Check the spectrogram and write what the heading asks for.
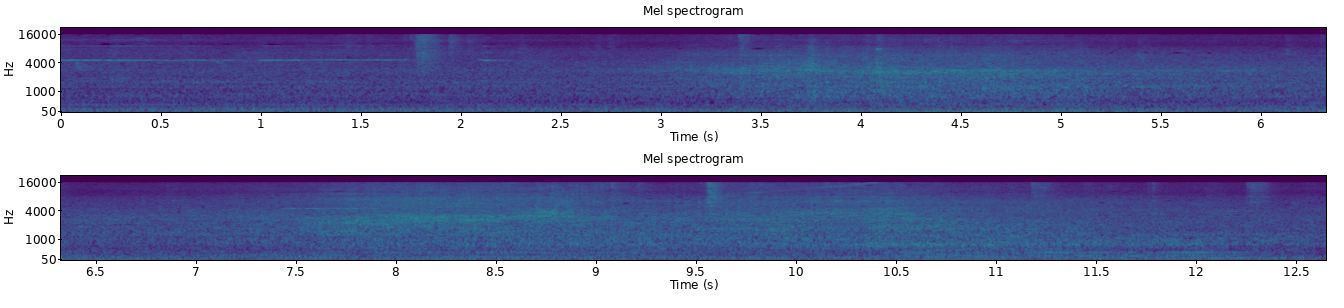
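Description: Road traffic: a steady low rumble with two vehicles passing, each swelling and fading, about four and eight seconds in.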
